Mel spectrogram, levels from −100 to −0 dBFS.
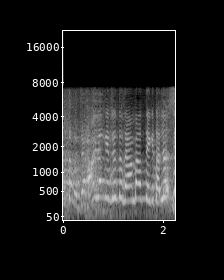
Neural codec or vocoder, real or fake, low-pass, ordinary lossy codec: codec, 16 kHz, 0.9 kbps, LongCat-Audio-Codec; fake; 7.2 kHz; none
